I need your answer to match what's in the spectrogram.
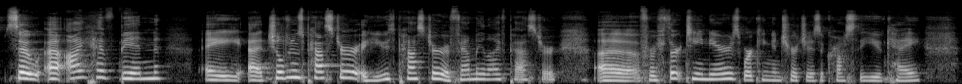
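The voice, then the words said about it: Mixed Southern California accent. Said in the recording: “You will hear the voice that is Southern California with being in the country for 15 years. So it's a bit of a mush.”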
